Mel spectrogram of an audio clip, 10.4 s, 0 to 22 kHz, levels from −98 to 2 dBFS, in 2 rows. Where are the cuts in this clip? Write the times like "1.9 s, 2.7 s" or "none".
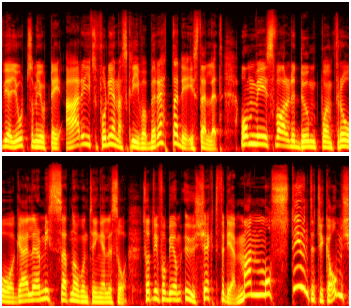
1.4 s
